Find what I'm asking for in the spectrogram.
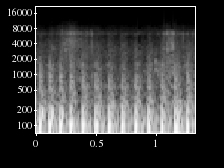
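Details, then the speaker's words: Kawasaki EX250 Ninja twin just after carburetor cleaning, first start on choke as fuel fills the bowls: lumpy, stumbling idle, one cylinder dying and catching; suspected dry float needles sticking or flooding until fuel level settles. "up one of them's dying one of them's coming in time so it's typical that they will flutter until they get a good level fuel supply"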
